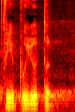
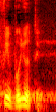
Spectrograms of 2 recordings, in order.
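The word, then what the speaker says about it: في بيوت: Ditegur para ulama, jangan bacanya fi buyutin ya. Jangan fi buyutun ndak saya tetap fi buyutun gak mau berubah padahal Qurannya fi buyutin dia baca fi buyut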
